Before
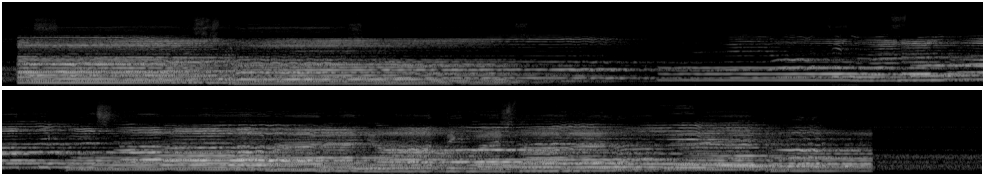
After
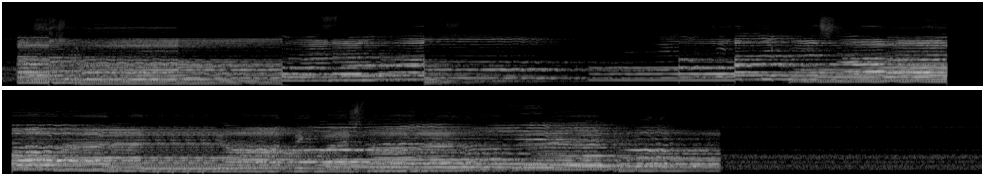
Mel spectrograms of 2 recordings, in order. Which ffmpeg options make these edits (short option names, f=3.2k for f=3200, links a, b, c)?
-filter_complex "[0:a]asplit=12[a][b][c][d][e][f][g][h][i][j][k][l];[a]atrim=end=0.472[m];[b]atrim=start=2.008:end=3.302[n];[c]atrim=start=3.868:end=4.912[o];[d]atrim=start=8.488:end=9.912[p];[e]atrim=start=4.908:end=7.462[q];[f]atrim=start=7.928:end=8.492[r];[g]atrim=start=9.908:end=12.03,asetpts=PTS-STARTPTS,afade=t=out:st=2.118:d=0.004:c=hsin,apad=pad_dur=0.46[s];[h]atrim=start=12.03:end=13.492,asetpts=PTS-STARTPTS,afade=t=in:d=0.004:c=hsin[t];[i]atrim=start=13.338:end=13.492[u];[j]atrim=start=13.338:end=13.492[v];[k]atrim=start=13.338:end=13.492[w];[l]atrim=start=13.338[x];[m][n]acrossfade=d=0.004:c1=hsin:c2=hsin[y];[y][o]acrossfade=d=0.004:c1=hsin:c2=hsin[z];[z][p]acrossfade=d=0.004:c1=hsin:c2=hsin[aa];[aa][q]acrossfade=d=0.004:c1=hsin:c2=hsin[ab];[ab][r]acrossfade=d=0.004:c1=hsin:c2=hsin[ac];[s][t]concat=n=2:v=0:a=1[ad];[ac][ad]acrossfade=d=0.004:c1=hsin:c2=hsin[ae];[ae][u]acrossfade=d=0.004:c1=hsin:c2=hsin[af];[af][v]acrossfade=d=0.004:c1=hsin:c2=hsin[ag];[ag][w]acrossfade=d=0.004:c1=hsin:c2=hsin[ah];[ah][x]acrossfade=d=0.004:c1=hsin:c2=hsin"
